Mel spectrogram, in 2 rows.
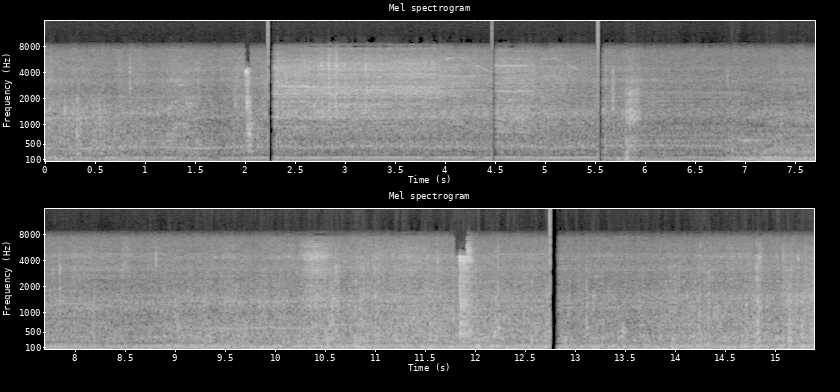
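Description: A Daihatsu Atrai kei van's small 660cc turbocharged engine pulling at low speed, with tyres crunching over a rough gravel track, heard from inside the cab. There is a steady low rumble with a few short knocks and rattles from the bumps.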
